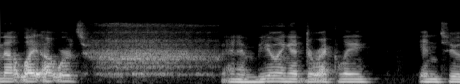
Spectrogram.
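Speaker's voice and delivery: calm healing-circle guide; guided meditation. Acted. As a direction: lead them gently inward, breath by breath.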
